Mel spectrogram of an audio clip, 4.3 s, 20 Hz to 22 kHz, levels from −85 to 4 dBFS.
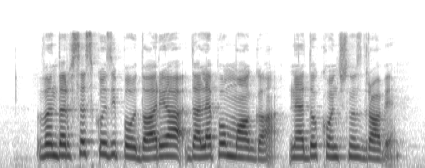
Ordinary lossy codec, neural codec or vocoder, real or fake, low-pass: none; none; real; 10.8 kHz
